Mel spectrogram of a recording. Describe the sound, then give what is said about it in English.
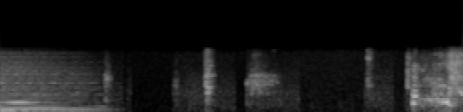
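A sudden sneeze bursts out after a fading rumble, followed by a few more short, sharp noises and a louder burst at the end; no one speaks. “Bless you.”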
